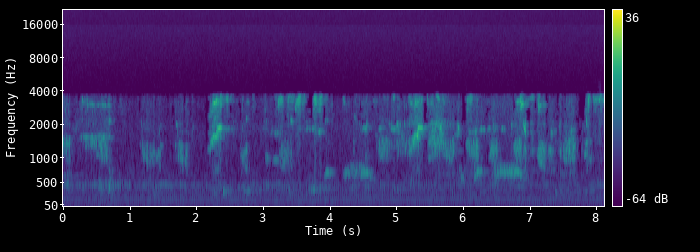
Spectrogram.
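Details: Chinese hwamei kept for breeding in a hanging cage, giving a varied run of short whistled and chattering phrases at irregular intervals, with a steady low electrical hum throughout.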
